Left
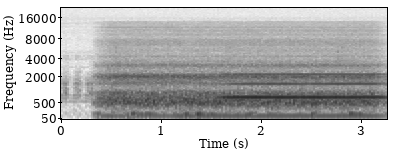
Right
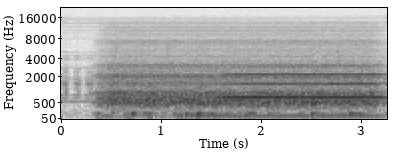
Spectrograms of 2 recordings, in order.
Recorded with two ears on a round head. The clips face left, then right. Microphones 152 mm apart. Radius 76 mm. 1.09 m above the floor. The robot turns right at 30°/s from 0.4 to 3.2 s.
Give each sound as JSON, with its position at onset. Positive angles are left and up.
{"t": 1.6, "sound": "a flute", "azimuth_deg": 175, "distance_m": 2.5}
